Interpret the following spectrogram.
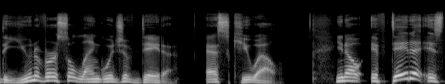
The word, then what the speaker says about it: SQL: You might hear some people call it SQL, but the official preferred pronunciation is just to say the letters SQL.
